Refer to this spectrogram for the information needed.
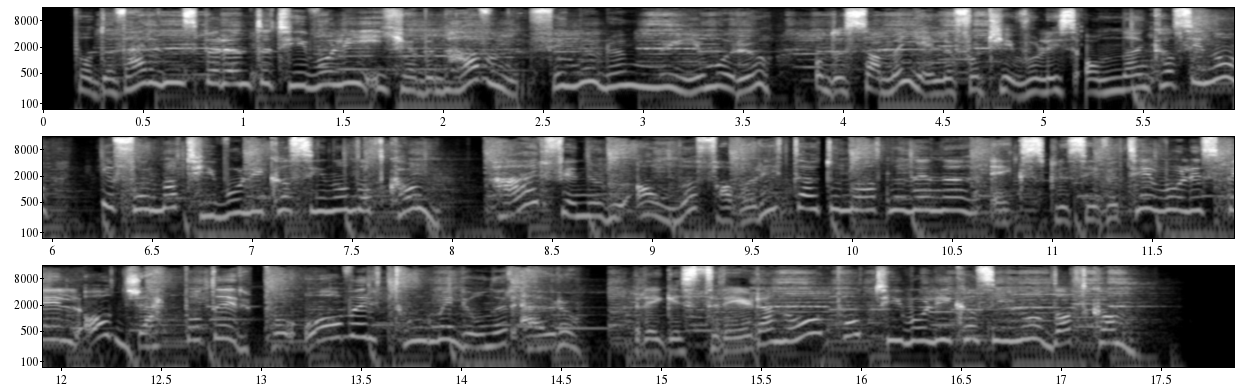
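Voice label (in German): Norwegian, Werbung Dynamisch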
